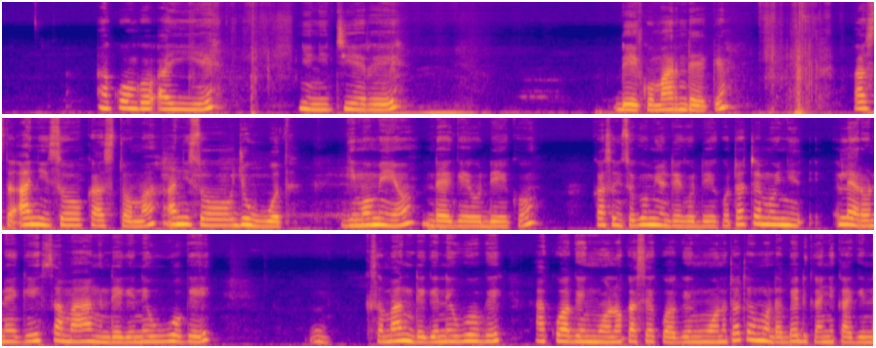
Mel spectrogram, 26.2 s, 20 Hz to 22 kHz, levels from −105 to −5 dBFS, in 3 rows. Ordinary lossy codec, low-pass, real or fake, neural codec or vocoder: none; none; real; none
